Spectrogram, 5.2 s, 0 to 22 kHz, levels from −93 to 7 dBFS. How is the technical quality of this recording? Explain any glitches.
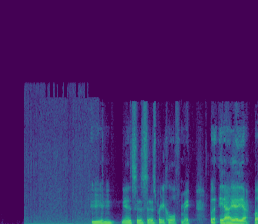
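The recording has one glitch. From 0.47 to 1.97 s, likely low bit depth without dither: truncation to about 8 bits leaves error that tracks the speech, making quiet parts gritty and grainy.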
